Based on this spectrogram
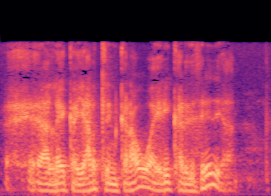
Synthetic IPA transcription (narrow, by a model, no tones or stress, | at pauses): aðleːjkajaɾt̪lɪnkɾaːwaiɾikʰaɾðɪθɾɪðja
